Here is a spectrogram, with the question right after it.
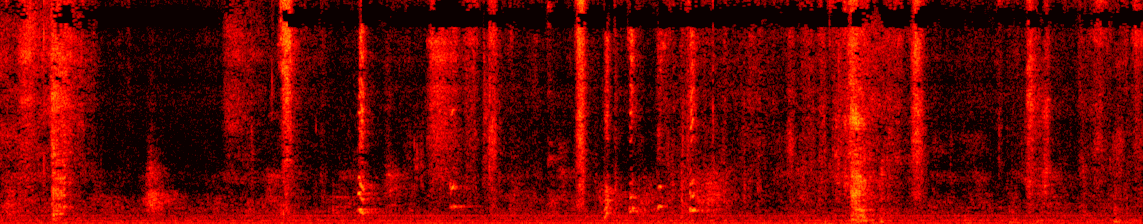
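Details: Luna's four-week-old Bordoodle puppies give short, thin, high whines and yips, scattered singly over a steady low hum, with a brighter cluster near the end.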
